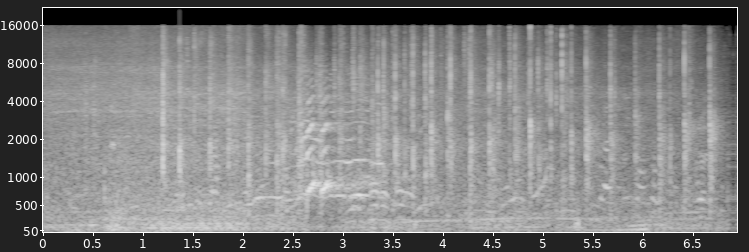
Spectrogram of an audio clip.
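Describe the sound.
Scattered, irregular clapping from a small group of family and friends rises over a steady murmur of excited voices and crowd babble, with sharp individual claps standing out throughout, amid tears as they see a young woman again after she reappeared alive.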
